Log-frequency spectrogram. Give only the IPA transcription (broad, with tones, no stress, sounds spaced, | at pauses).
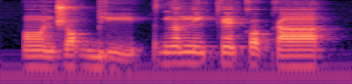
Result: ɔ̃˨ d͡ʒ ɔ˧ ɡ͡b i˨ | d ã˦ n ĩ˧ k ɛ̃˦ k ɔ˦˨ k a˧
